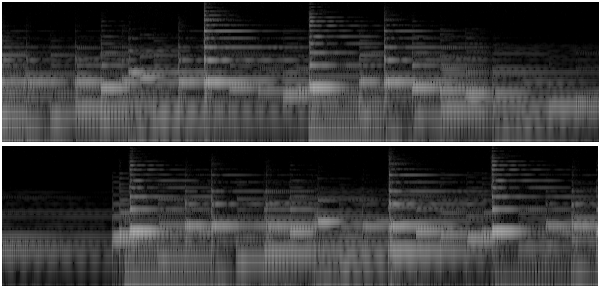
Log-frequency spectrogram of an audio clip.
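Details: A gentle electric piano melody plays throughout with sustained chords, pausing briefly before the phrase repeats. No animal sound can be heard.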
